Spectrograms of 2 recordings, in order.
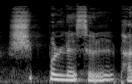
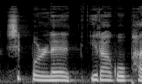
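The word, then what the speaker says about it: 쉽볼렛을 (שיבולת): 그래서 길러앗 사람들은 에브라임 사람들을 골라내기 위해서 요단강을 건너려는 사람들에게 강을 의미하는 단어 쉽볼렛을 발음하도록 하였습니다. SH를 S로 발음하여서 십볼렛이라고 발음하는 사람들은 죽임을 당했는데 그때 죽임당한 사람이 무려 4만 2천 명이나 되었습니다.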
